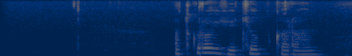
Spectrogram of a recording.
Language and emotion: Russian, sad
